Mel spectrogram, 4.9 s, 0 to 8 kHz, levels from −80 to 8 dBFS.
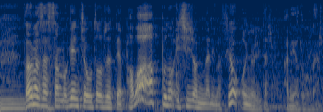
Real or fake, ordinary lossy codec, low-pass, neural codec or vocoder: fake; none; 7.2 kHz; codec, 16 kHz, 16 kbps, FreqCodec, larger model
